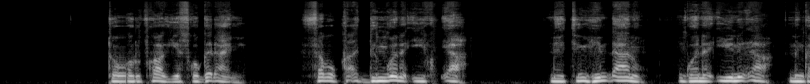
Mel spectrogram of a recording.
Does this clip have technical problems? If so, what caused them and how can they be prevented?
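Yes, there are two kinds of packet-loss damage here.

The burst of packet loss hits at 1.19 to 1.27 s and 4.32 to 4.43 s. The receiver stretched the last bit of speech for about 60 ms and then 90 ms, fading it into a held buzz or hiss, and then jumped ahead, skipping roughly 60 ms and 100 ms of real audio. A deeper jitter buffer plus forward error correction on a steadier network link would help most.

Short concealed packet loss shows up at 2.43 to 2.52 s and 3.45 to 3.48 s as brief smears. The decoder patched 45 ms and then just 10 ms by extending the previous sound, losing 40 ms and 20 ms of real audio, and trimmed about 9 ms at the first spot while blending back in. Enabling codec in-band FEC and reducing network jitter would cut these down.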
